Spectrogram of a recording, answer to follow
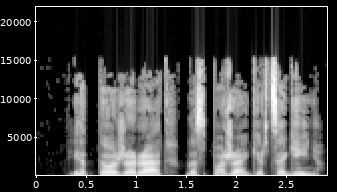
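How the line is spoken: Solemn. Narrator (Russian): сказал он торжественно

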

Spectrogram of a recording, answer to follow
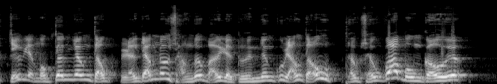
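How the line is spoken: Mocking. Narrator (Vietnamese): Một người trong đó còn không nhịn được giễu cợt nói

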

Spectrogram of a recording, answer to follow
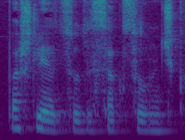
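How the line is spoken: Plain. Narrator (Russian): сказал он

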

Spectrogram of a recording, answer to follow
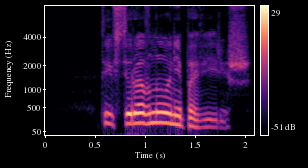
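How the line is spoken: Sad, smiling. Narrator (Russian): грустно улыбнулся блондин

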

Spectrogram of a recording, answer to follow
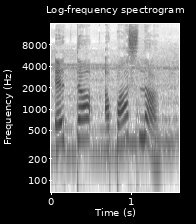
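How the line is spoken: Muffled behind mask. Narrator (Russian): Из-за маски его голос звучал глухо

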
